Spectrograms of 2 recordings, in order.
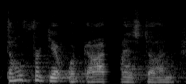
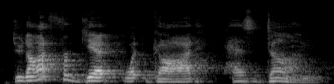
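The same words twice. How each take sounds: First: Soft repeat. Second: Slow, with "not" leaned on; stress on not. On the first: Preacher repeating the warning, softer hushed echo. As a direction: let "Don't forget" fall to a hushed echo. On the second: Preacher warning the congregation, slow stress on "not". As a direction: drive home "not" slowly and firmly. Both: Shown as a demonstration.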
